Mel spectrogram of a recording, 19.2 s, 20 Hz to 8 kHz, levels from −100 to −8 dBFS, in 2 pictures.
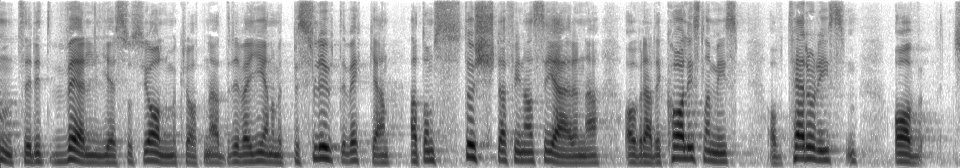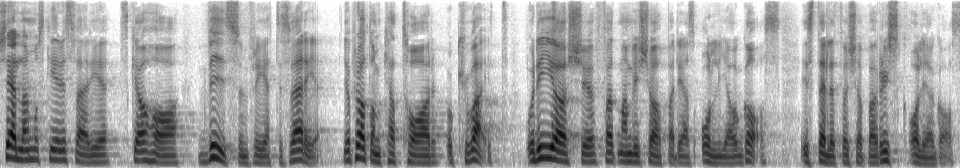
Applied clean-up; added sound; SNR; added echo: none; none; none; none.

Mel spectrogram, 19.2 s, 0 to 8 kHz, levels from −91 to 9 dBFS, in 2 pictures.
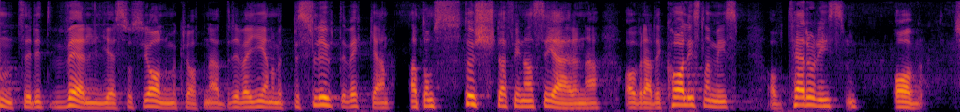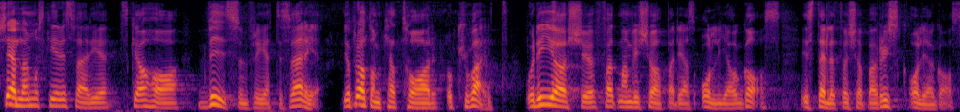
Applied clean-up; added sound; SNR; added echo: neural mask model Resemble Enhance denoiser.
